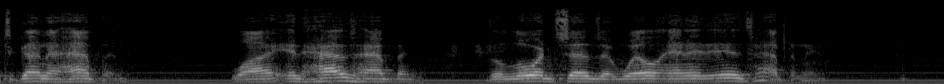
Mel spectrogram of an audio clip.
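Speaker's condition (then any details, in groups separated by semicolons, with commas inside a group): ALS; ALS (amyotrophic lateral sclerosis, Lou Gehrig's), nerve disease attacking nerves and muscles; slurred, slow speech, choking, spitting, swallowing problems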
